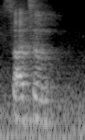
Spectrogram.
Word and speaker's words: subtle: it ciaos it's chaos people said subtle subtly but we remain silent here so you should be saying it subtle so same thing about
